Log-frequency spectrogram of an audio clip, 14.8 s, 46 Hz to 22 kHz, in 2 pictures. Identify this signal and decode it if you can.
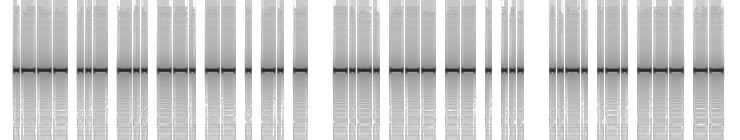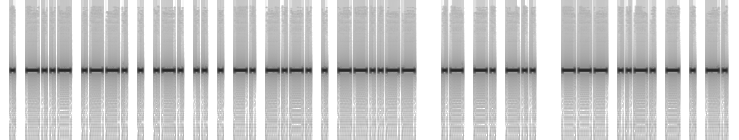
Morse code, heard as a keyed tone, about 30 wpm, 1000 Hz. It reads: JUDGMENT COMES FROM EXPERIENCE, AND OFTEN
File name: qotdfiles / 30wpm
